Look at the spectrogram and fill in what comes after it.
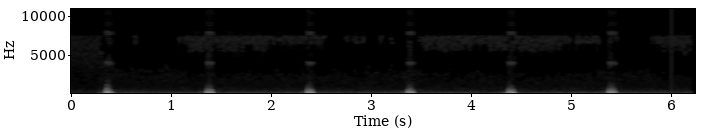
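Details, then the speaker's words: Simulated heart sounds at 60 per minute, each closely doubled with a 40-millisecond (4 hundredths of a second) separation between components. A split heart sound. "la separación de 4 centésimos de segundo"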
